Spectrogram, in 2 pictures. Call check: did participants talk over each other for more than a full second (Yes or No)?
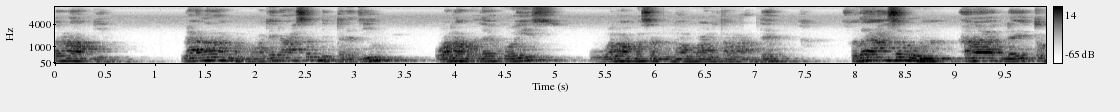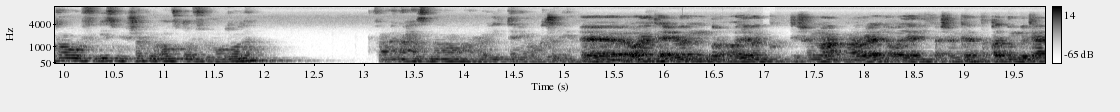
No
